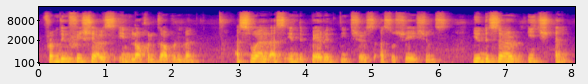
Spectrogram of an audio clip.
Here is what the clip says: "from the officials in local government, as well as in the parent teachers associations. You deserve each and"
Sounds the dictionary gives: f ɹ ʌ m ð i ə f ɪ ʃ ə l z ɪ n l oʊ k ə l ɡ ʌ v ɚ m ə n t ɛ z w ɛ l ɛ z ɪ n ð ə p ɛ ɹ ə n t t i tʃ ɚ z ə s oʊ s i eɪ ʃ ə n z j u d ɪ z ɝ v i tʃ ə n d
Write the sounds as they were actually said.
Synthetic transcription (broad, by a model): f ɹ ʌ m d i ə f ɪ ʃ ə l s ɪ n l oʊ k ə l ɡ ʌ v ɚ m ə n t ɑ s w ɛ l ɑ s ɪ n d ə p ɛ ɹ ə n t t i tʃ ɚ s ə s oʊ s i eɪ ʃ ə n s j u d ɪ s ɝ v i tʃ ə n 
